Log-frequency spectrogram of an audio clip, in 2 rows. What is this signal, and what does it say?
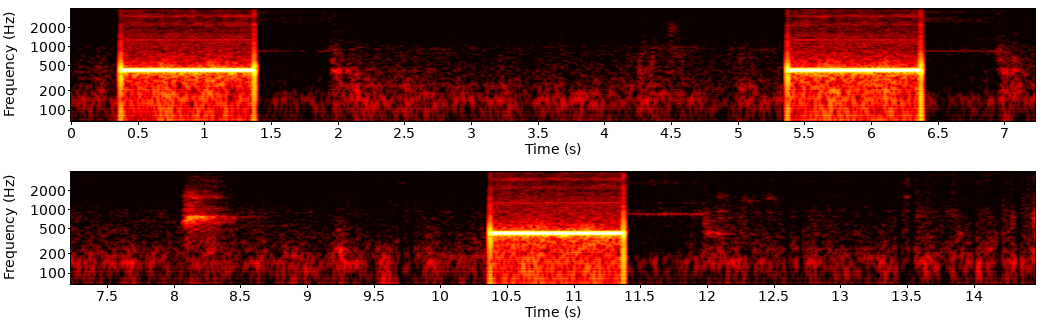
Ringback tone (Europe, 425 Hz).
